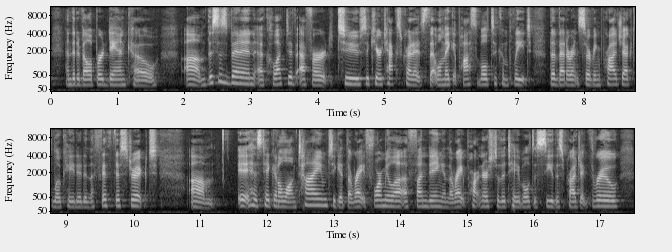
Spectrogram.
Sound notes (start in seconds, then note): none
